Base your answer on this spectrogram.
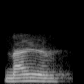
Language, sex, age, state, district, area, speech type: Odia, male, 18-30, Odisha, Nabarangpur, urban, conversation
